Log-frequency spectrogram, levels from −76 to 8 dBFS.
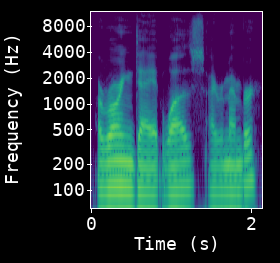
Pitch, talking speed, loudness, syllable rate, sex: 100 Hz, 195 wpm, -17 LUFS, 5.1 syllables/s, male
